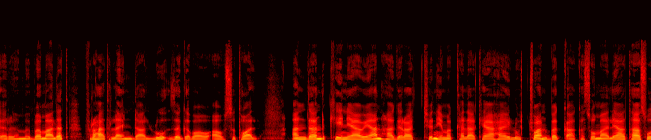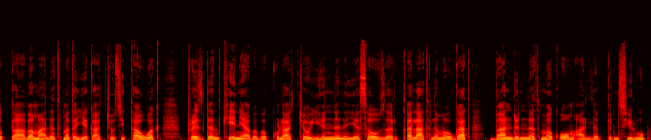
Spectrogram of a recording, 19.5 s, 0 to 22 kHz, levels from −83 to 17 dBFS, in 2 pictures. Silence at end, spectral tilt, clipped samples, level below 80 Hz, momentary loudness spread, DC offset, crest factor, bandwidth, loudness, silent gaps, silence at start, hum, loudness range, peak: 0.1 s; -6 dB/octave; under 0.1%; -78 dBFS; 8 LU; under 0.1%; 20 dB; 16 kHz; -30 LUFS; none; 0 s; none; 3 LU; -10 dBFS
